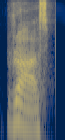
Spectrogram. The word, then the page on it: rasp: Indian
